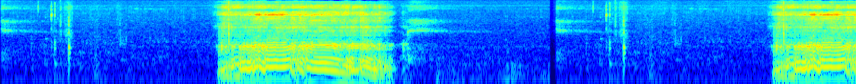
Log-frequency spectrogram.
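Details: Adult man (father) sleeping after drinking lots of alcohol: loud, rattling snores on each inhalation about every five and a half seconds, with quiet pauses between; snoring.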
